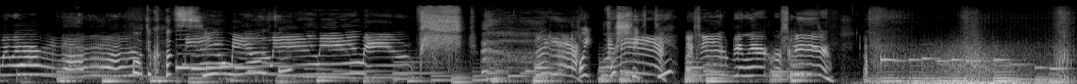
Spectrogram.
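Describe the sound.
A cat meows repeatedly, with drawn-out, wavering cries of shifting pitch, while a person talks to it.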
